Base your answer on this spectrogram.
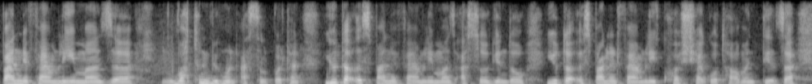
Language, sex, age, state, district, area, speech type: Kashmiri, female, 30-45, Jammu and Kashmir, Srinagar, rural, spontaneous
